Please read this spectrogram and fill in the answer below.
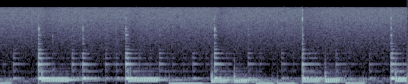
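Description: Cello played pizzicato in a repeating riff of about two plucked notes a second over low bass notes, layered through a loop station.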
